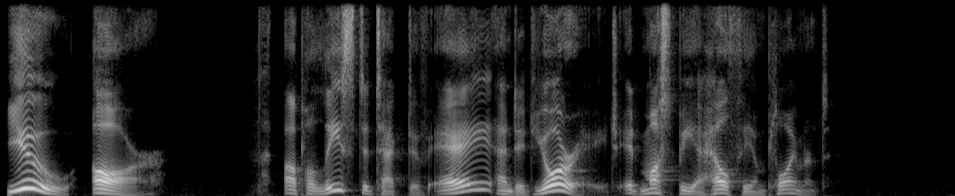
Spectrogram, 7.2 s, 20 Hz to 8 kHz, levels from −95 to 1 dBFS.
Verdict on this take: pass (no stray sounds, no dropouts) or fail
pass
